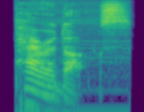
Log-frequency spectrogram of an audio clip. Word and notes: paradox: American English

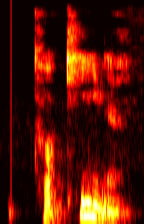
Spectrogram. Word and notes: coquina: British English

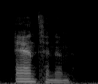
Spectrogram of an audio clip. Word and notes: antonym: American English

